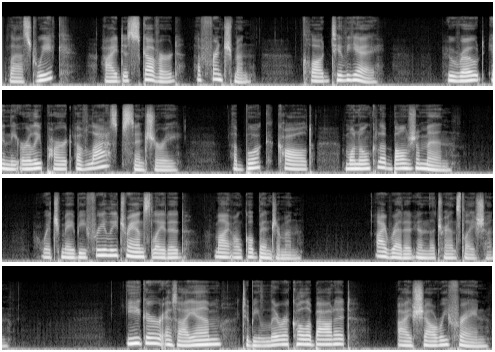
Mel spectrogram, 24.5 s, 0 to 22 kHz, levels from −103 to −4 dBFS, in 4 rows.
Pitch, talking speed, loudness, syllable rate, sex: 175 Hz, 120 wpm, -16 LUFS, 4.2 syllables/s, female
